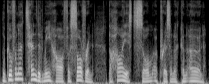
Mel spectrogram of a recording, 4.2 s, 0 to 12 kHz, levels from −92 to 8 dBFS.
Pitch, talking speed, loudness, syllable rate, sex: 135 Hz, 200 wpm, -19 LUFS, 6.3 syllables/s, male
